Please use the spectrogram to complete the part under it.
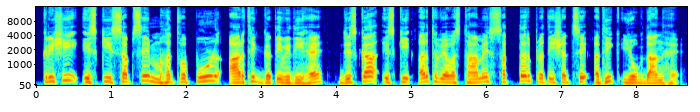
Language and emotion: Hindi, neutral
